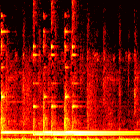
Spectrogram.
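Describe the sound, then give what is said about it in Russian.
Insistent ringing of a front doorbell, steady bright electronic tones held almost without a break and sounding over a low, rhythmic background. “Настойчивый звонок в дверь прервал сочинительство Олега.”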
